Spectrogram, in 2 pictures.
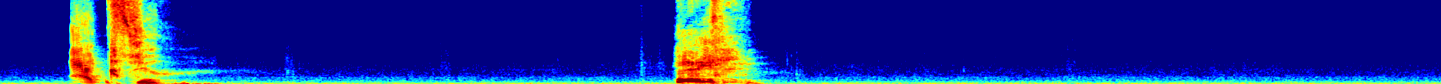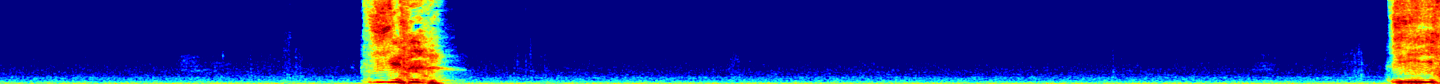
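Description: Four loud, sharp sneezes spaced several seconds apart in a quiet room; the first comes as a quick double burst.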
